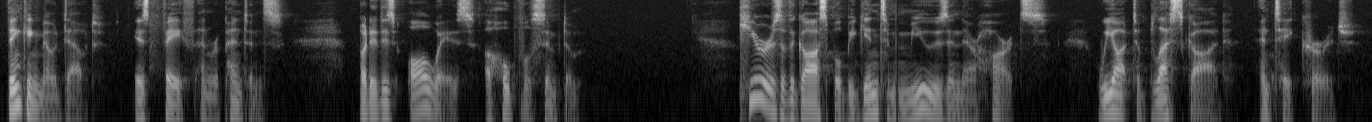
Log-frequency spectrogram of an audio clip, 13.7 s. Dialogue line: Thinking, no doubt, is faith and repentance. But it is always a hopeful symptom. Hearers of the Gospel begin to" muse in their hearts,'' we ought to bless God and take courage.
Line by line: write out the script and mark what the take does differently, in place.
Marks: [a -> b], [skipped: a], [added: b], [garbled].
Thinking, no doubt, is faith and repentance. But it is always a hopeful symptom. Hearers of the Gospel begin to" muse in their hearts,'' we ought to bless God and take courage.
